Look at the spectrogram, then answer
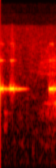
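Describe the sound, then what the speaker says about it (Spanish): A short electronic alarm beeps twice in a quiet room, thin and steady tones separated by a brief gap, fairly faint and alone. "perdón, es la alarma que me había saltado"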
